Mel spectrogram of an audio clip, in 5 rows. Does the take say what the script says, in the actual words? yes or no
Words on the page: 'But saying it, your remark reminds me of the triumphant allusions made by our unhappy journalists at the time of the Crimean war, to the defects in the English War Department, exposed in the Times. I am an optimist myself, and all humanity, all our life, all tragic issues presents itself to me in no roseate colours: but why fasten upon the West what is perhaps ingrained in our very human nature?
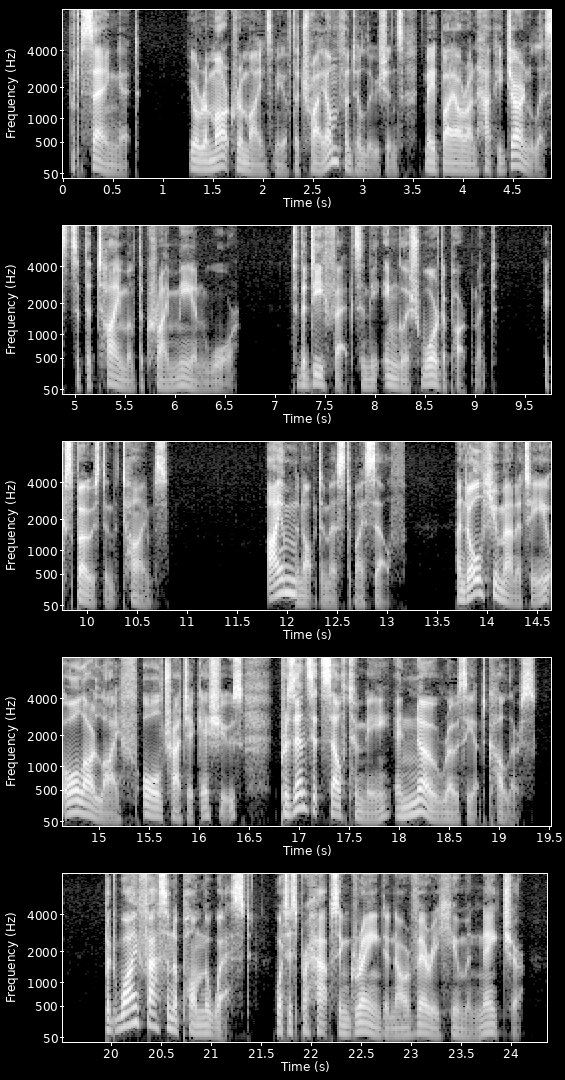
yes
